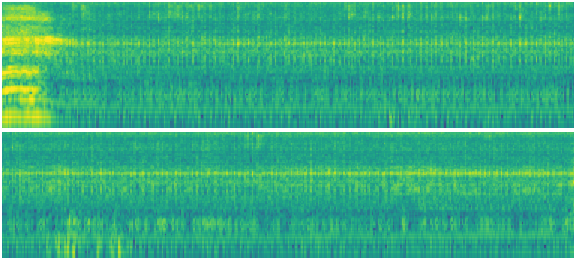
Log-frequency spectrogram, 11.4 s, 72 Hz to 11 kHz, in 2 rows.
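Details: Craftsman 25cc two-stroke string trimmer, found roadside and would only fire on starter fluid, after a carburetor tune: steady high buzz holding even speed, no surging or stumbling; running normally.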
